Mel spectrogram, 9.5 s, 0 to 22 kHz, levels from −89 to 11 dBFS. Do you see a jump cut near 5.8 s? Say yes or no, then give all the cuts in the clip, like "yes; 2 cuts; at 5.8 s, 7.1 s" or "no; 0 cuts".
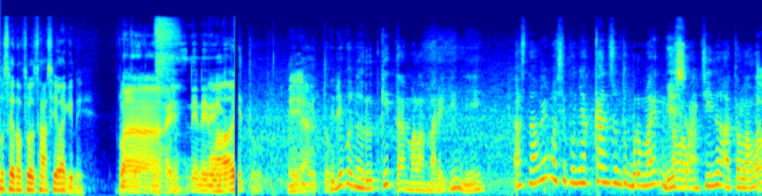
no; 1 cut; at 2.9 s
